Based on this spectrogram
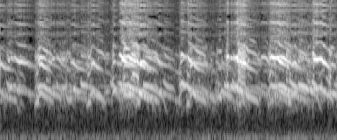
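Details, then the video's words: Gulls calling: loud, laughing series of downslurred, yelping notes, several birds overlapping in repeated bursts, little background noise. "Martı Sesleri | HD Martı Bağırma Sesleri - Martı Cıvıldama Sesi - Komik Martı Sesleri"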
